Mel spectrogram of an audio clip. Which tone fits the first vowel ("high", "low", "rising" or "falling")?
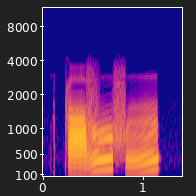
low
